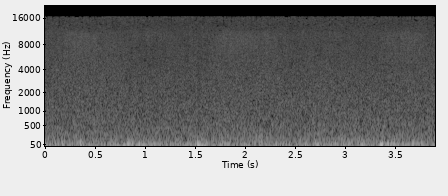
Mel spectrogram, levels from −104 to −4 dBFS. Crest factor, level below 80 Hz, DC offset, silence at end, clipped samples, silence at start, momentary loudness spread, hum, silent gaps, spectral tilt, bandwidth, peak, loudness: 16 dB; -50 dBFS; under 0.1%; 0 s; under 0.1%; 0 s; 2 LU; none; none; -3 dB/octave; 17 kHz; -32 dBFS; -48 LUFS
